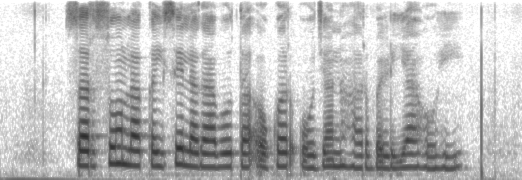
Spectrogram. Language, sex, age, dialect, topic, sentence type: Chhattisgarhi, female, 31-35, Northern/Bhandar, agriculture, question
